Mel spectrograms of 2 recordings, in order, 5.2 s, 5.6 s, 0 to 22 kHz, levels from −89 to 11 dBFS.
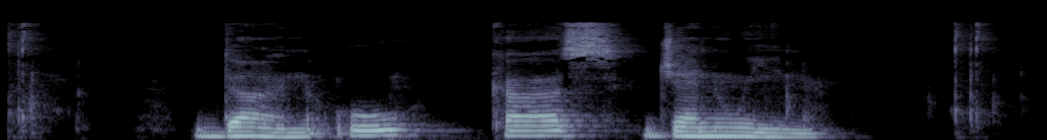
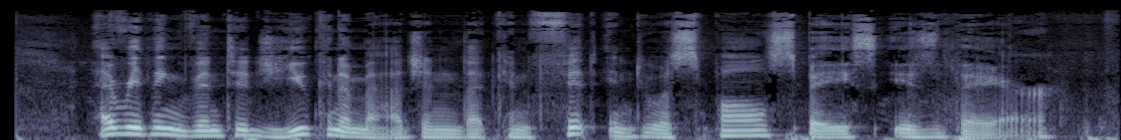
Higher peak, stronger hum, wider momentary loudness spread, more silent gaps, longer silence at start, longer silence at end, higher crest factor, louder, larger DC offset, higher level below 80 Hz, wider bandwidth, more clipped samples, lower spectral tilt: second, -10 dBFS vs -2 dBFS; neither; first, 12 LU vs 6 LU; neither; first, 1 s vs 0.1 s; first, 1.1 s vs 0 s; about the same, 18 dB vs 18 dB; second, -26 LUFS vs -20 LUFS; neither; second, -60 dBFS vs -36 dBFS; second, 11.5 kHz vs 16 kHz; neither; about the same, -6.5 dB/octave vs -5.5 dB/octave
